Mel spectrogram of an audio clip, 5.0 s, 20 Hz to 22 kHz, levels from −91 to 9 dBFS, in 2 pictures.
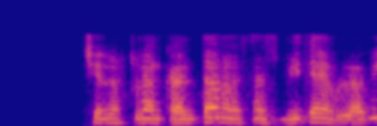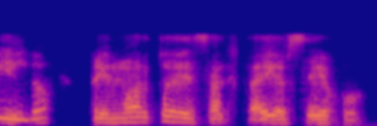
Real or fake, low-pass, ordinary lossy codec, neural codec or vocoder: fake; 7.2 kHz; AAC, 48 kbps; codec, 16 kHz, 1 kbps, FreqCodec, smaller model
